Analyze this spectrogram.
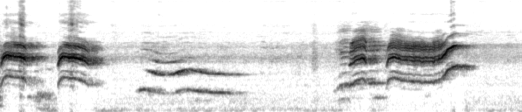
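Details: Chatty talking parrot copying a cat: two sharp squawks, then soft drawn-out mewing tones, and a long, rising, meow-like wail ending the clip.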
